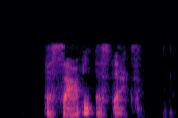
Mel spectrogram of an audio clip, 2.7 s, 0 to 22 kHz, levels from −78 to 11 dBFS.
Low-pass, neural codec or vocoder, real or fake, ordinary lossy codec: 5.4 kHz; codec, 16 kHz, 6 kbps, DAC; fake; MP3, 24 kbps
